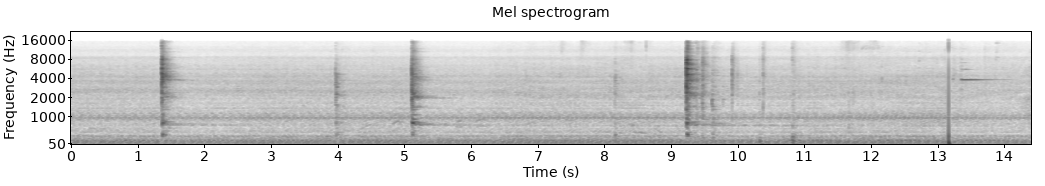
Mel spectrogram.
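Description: An engine running steadily, with sharp metallic clanks every few seconds from work on the well's steel pipes; some clanks ring briefly, and the loudest comes about nine seconds in.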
